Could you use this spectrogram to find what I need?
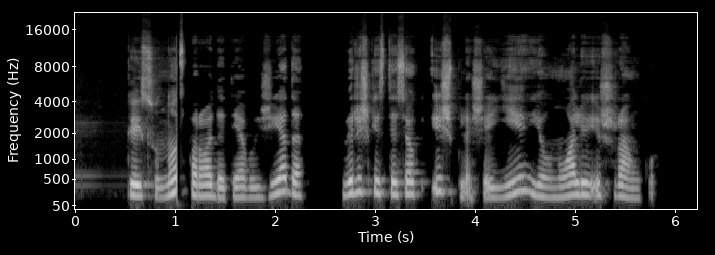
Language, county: Lithuanian, Utena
